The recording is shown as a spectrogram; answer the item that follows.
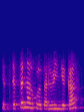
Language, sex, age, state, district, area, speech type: Tamil, female, 18-30, Tamil Nadu, Nilgiris, urban, conversation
